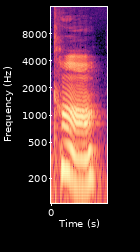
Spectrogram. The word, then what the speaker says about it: Caen: Is it Cannes or is it Cannes? How do I properly pronounce this film festival? – It is the Cannes Film Festival, and Caen, C-A-E-N, is a city that's in Normandy where it's cold and they make apples and cider.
